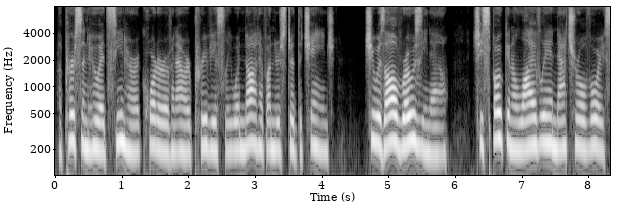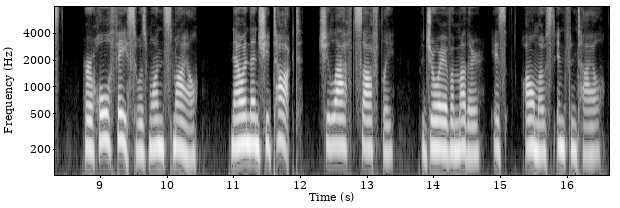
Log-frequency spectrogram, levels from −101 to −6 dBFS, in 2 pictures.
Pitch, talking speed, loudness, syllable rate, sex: 205 Hz, 190 wpm, -19 LUFS, 5.6 syllables/s, female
